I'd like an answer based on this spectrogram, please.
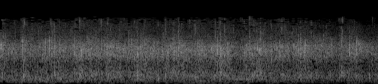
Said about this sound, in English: Yes, you can applaud Jesus.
